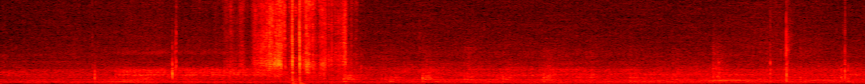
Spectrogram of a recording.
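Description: Steady background machine hum, with a few light clicks and a brief burst of rustling, clicking handling noise about four seconds in as the knife is handled close to the microphone.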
